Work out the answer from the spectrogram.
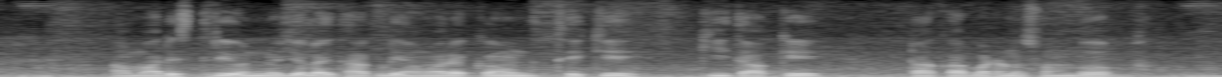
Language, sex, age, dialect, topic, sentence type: Bengali, male, 25-30, Jharkhandi, banking, question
